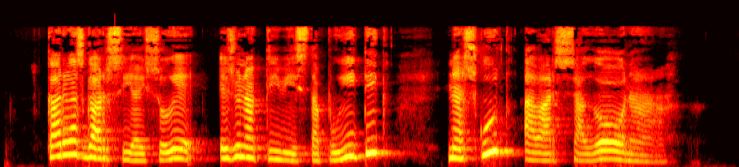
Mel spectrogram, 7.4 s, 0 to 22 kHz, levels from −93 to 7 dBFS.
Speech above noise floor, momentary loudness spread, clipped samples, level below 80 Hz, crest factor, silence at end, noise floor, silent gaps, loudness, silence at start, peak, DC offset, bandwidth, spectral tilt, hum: 49 dB; 12 LU; under 0.1%; -62 dBFS; 18 dB; 0.7 s; -65 dBFS; none; -16 LUFS; 0.5 s; 0 dBFS; under 0.1%; 11.5 kHz; -2.5 dB/octave; none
